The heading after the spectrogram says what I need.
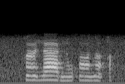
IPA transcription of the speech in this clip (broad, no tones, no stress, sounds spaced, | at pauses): q œ̃ː n aː ɡ œ̃ w χ ɔ̃ː zˤ ã q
